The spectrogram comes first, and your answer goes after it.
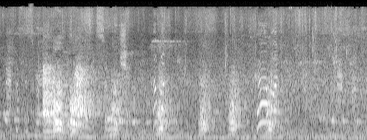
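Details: Large dogs barking during a walk: a series of short, arched barks spaced roughly every half second to a second, mixed with background voices.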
